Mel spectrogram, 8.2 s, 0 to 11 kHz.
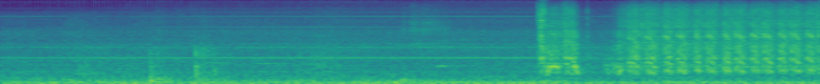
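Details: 2016/2017 Land Rover Discovery Sport 2.0D 150 PS SE, 154,060 km: starter churns the engine over with an uneven rhythm but it never fires; crank, no-start.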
